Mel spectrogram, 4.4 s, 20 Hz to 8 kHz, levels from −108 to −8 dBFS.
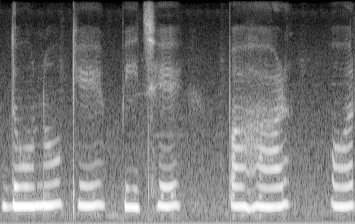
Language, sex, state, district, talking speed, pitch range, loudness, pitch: Hindi, female, Madhya Pradesh, Umaria, 65 wpm, 260-270 Hz, -15 LUFS, 265 Hz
